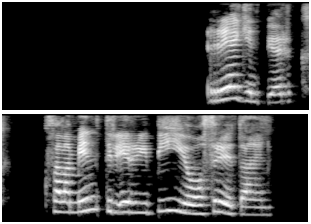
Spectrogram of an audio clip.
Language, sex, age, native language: Icelandic, female, 13, Icelandic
